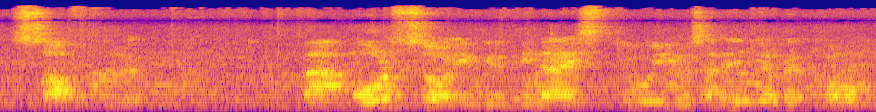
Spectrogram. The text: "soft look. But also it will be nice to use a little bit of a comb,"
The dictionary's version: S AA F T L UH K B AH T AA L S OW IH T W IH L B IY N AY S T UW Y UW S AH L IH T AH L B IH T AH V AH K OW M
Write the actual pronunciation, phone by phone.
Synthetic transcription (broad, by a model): S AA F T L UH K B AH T AA L S OW IH T W IH L B IY N AY S T UW Y UW S AH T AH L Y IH AH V AH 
